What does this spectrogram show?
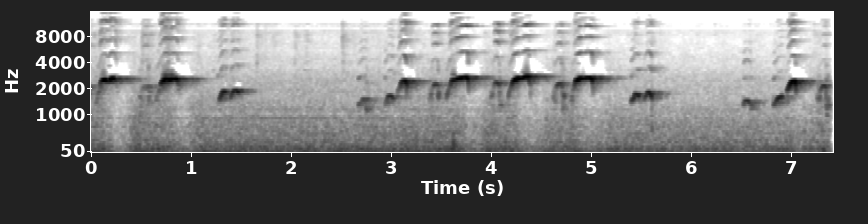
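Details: A pet cockatiel, male, calls toward a mirror with evenly spaced whistled chirps, roughly one to two per second, each a short harmonic note, some dipping lower in pitch.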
